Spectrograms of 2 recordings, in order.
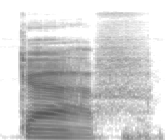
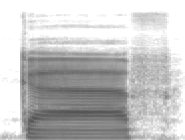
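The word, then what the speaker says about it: كاف: দিতে হবে কি Caফ কাফ ঠিক আছে এভাবে করে উচ্চারণ করতে হবে কাফ কাফ মানে হচ্ছে এই কাফ উচ্চারণ করতে গিয়ে আমাদের জিহবা একদম মাঝখানে কিন্তু থেকে যাচ্ছে কাফ কাফ একটু করে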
